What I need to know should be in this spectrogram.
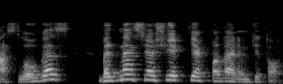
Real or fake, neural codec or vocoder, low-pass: real; none; 7.2 kHz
